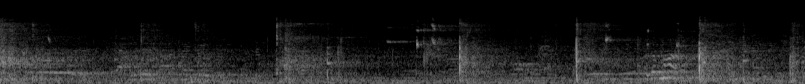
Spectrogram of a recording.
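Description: Badminton rally: a racket strikes the shuttlecock with a sharp crack about every one to two seconds, four or five hits in all, the last two the loudest, over the voices of players in the hall.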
